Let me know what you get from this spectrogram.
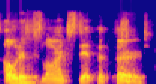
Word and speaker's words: Otis Lawrence Stitt the third: And yes, you did get my name wrong. It's Otis Lawrence Stitt the third.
